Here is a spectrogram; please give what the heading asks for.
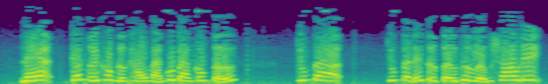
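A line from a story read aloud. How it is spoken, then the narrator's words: Loud shout, woman. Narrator (Vietnamese): Nàng lớn tiếng la lên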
